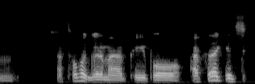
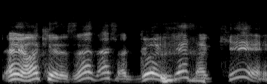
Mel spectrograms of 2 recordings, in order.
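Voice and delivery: impressed nurse; 11 semitones higher, slower than usual. Retold or imitated. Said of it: "They always be like".

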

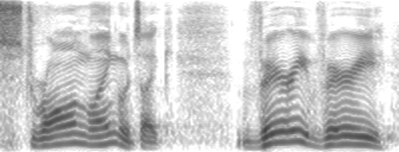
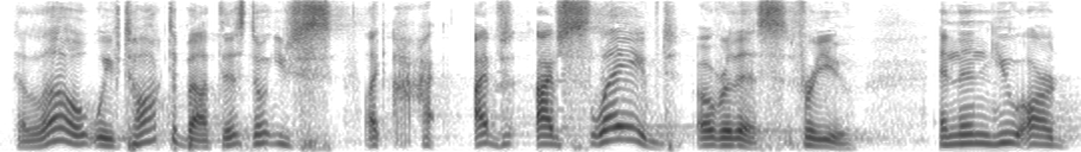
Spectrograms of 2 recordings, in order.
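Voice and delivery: raised, emphatic mock frustration; acted exasperation; 5 semitones higher, 4 dB louder than usual. Mentor to someone who squandered their investment, acted exasperation. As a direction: play someone fed up after wasted effort.

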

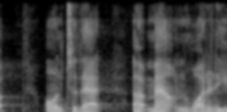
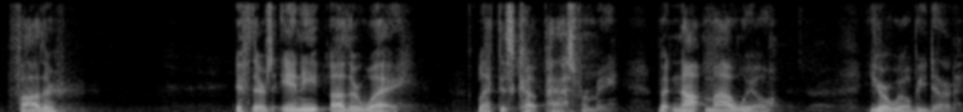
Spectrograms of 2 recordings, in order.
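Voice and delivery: hushed prayer; 6 semitones lower, 8 dB quieter than usual. Acted. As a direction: pray it quietly, yielding. Jesus praying in Gethsemane.

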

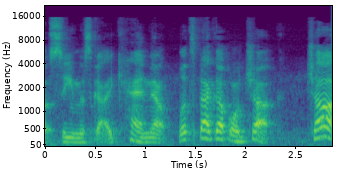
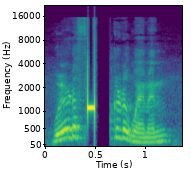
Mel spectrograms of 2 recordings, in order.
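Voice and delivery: exasperated outburst; 3 semitones higher, 12 dB louder, faster than usual. Retold or imitated. Exasperated friend spells out situation.

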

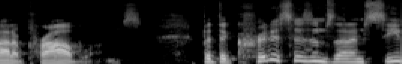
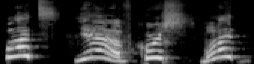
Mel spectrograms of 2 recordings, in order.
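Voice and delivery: much higher, loud exasperated what-the-hell; incredulous disbelief; 8 semitones higher, 3 dB louder than usual. Retold or imitated. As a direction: act like it's the most obvious thing ever. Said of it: "It's like".

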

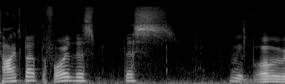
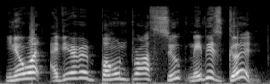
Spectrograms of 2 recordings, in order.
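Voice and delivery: high, loud eager pitch; suddenly thrilled; excited idea; 8 semitones higher, 8 dB louder than usual. Acted.

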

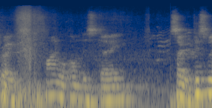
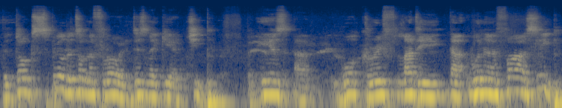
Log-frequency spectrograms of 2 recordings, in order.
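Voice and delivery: louder, slow Scots verse; poem reading in Scots; 2 semitones higher, 4 dB louder than usual. Acted. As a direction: call out the rhyme in Scots.

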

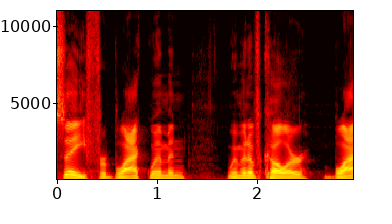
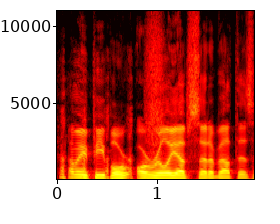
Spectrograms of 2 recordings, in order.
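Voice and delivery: louder, laughing as he talks; can't keep a straight face reading it; words broken up by real laughter; laughing through words; 4 semitones higher, 7 dB louder, faster than usual. Real, not acted.

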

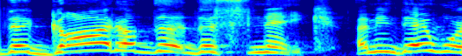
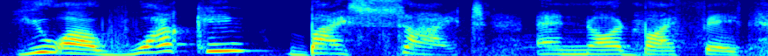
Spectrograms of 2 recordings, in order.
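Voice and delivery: soft and slow, gently correcting; a quiet, slow inner voice; still small voice; 6 semitones lower, 7 dB quieter, slower than usual. Retold or imitated. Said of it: "the still small voice of the Spirit".

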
